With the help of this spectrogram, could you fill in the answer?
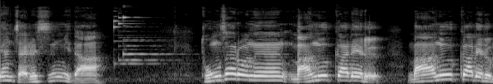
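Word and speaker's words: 免れる: 요거를 마누가레르, 의미는 같아요. 보통은 마누가레르 합니다만은 마누가레르라고 발음을 하는 부분도 있기 때문에 또 언급을 해주네요.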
